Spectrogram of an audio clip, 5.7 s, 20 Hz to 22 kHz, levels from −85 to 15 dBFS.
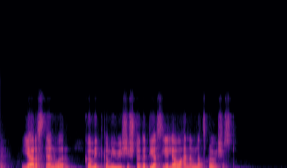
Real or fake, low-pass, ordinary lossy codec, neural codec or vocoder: fake; 7.2 kHz; Opus, 16 kbps; codec, 16 kHz, about 1 kbps, DyCAST, with the encoder's durations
